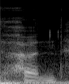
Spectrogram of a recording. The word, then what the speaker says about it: 很: As you can see, its pronunciation is gun, and the character as a whole is pronounced Hen. So this final cluster, en,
